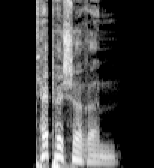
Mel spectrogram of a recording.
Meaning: strong dative masculine/neuter singular comparative degree of täppisch
- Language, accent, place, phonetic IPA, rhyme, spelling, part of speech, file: German, Germany, Berlin, [ˈtɛpɪʃəʁəm], -ɛpɪʃəʁəm, täppischerem, adjective, De-täppischerem.ogg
